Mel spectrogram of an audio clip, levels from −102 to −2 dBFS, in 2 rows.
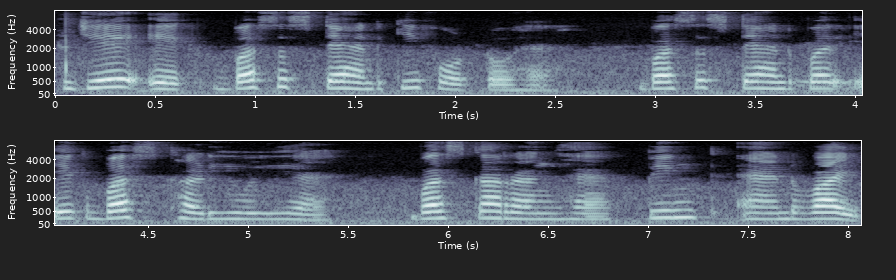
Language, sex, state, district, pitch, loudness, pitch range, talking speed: Hindi, female, Punjab, Pathankot, 235 Hz, -20 LUFS, 220-255 Hz, 170 wpm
